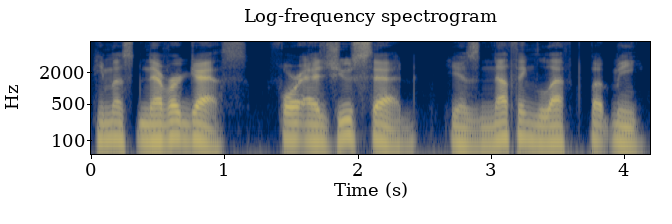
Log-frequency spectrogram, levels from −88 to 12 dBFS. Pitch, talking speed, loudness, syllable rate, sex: 100 Hz, 200 wpm, -20 LUFS, 4.3 syllables/s, male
